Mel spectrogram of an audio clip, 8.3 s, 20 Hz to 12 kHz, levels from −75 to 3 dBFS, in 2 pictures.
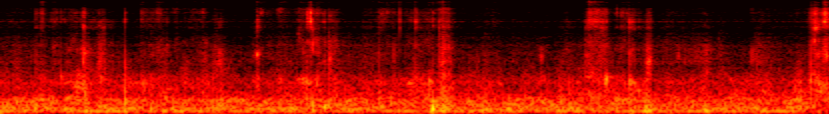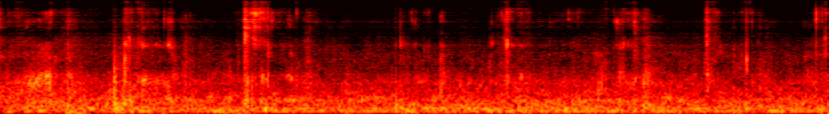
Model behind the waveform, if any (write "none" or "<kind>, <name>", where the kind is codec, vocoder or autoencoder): codec, HILCodec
